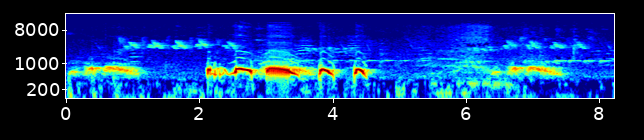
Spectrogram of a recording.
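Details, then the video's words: Spotted dove cooing, recorded as a lure to make doves call: a soft opening phrase, then a loud rhythmic run of four or five bouncing coos. Quieter cooing follows, with faint higher chirps in the background. "tekukur super gacor"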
